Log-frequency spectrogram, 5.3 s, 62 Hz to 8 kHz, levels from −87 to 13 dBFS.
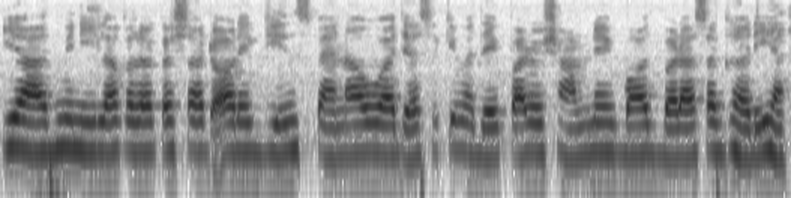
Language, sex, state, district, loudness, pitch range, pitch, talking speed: Hindi, female, Bihar, Katihar, -14 LUFS, 180-200 Hz, 195 Hz, 285 wpm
